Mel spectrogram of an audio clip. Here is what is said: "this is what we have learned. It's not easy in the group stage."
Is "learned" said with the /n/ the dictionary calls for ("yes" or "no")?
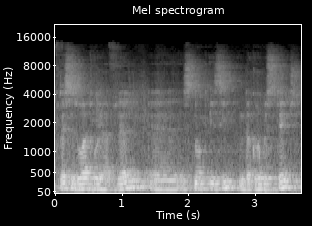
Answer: no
